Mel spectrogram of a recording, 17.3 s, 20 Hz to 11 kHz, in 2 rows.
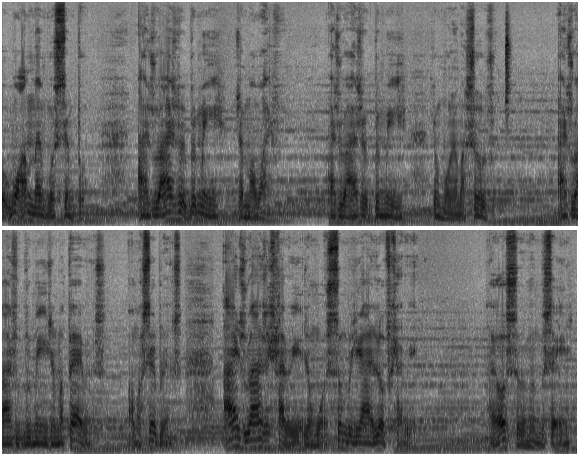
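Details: Adult man speaking after an 18-hour operation for stage 4 tongue cancer, which left him with a different voice; altered articulation after partial glossectomy.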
